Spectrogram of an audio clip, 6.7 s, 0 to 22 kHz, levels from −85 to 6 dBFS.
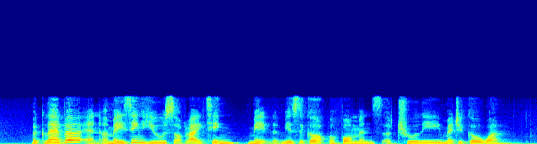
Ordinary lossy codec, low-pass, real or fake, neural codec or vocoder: none; 7.2 kHz; fake; codec, 16 kHz, 0.5 kbps, X-Codec, HuBERT features, trained on LibriSpeech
